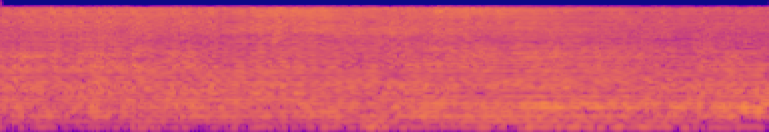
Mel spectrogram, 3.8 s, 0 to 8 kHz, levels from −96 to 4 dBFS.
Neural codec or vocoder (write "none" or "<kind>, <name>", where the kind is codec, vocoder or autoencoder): vocoder, HiFi-GAN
